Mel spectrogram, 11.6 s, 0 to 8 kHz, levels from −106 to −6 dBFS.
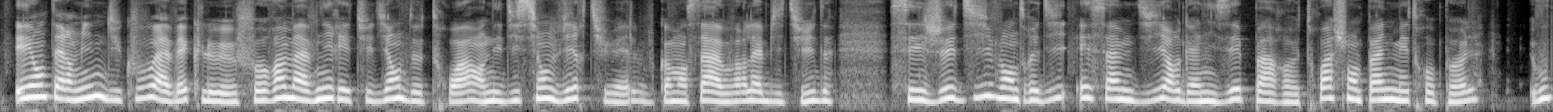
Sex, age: female, 20-39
